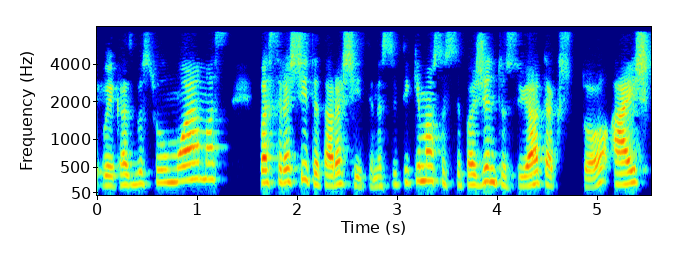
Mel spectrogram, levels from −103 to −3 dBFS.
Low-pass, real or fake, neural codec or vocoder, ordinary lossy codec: 7.2 kHz; fake; codec, 16 kHz in and 24 kHz out, 1 kbps, XY-Tokenizer; MP3, 48 kbps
